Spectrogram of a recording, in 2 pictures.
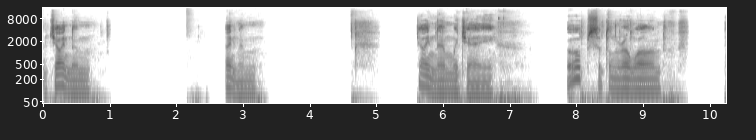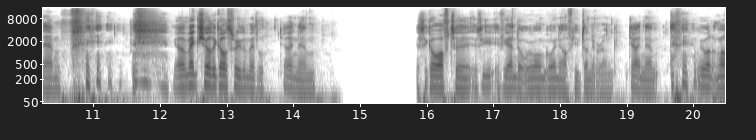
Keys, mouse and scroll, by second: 0.8 j, 1.8 click, 2.6 shift+click, 3.4 j, 4.3 click, 5.1 shift+click, 5.9 j, 6.8 click, 8.0 ctrl+z, 8.7 ctrl+z, 9.8 click, 10.6 shift+click, 11.4 j, 13.0 click, 14.1 shift+click, 15.1 j, 16.6 click, 18.4 shift+click, 19.5 j.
